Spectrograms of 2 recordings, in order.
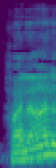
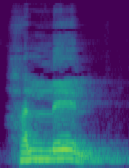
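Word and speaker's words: הלל: എന്നും ഉച്ചാരണത്തിലാണ് അത് വായിക്കേണ്ടത് നമ്മൾ മാന്യതയോടെ വായിക്കുകയാണെങ്കിൽ അതിനോട് നീതി പുലർത്തി വായിക്കുകയാണെങ്കിൽ ഹല്ലേൽ എന്ന് വേണം വായിക്കാൻ അല്ലാതെ ഹലാൽ എന്നല്ല വായിക്കേണ്ടത് നന്നായി ഹീബ്രു അറിയാവുന്ന പല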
